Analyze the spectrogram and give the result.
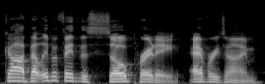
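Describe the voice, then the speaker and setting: A man's voice: mid-range voice, big pitch swings, brisk, fairly bright tone, faint music behind. A young man giving casual reaction commentary as host of a video game channel.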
